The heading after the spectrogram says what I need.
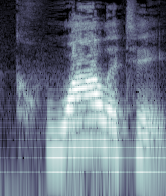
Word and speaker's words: quality: the use of alcohol quality your tongue should come up slowly for the l quality this shirt is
